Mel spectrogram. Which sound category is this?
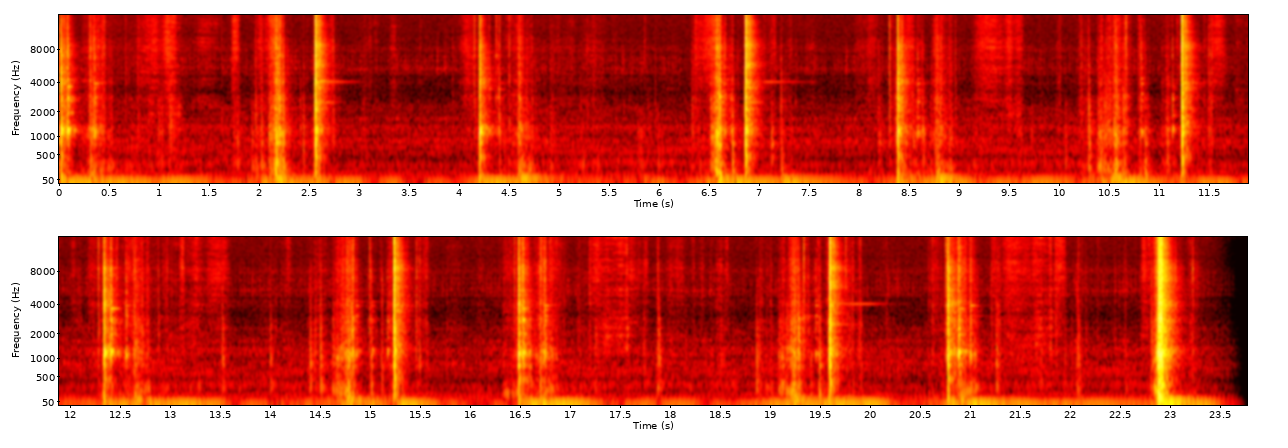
Sound effects > Objects / House appliances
